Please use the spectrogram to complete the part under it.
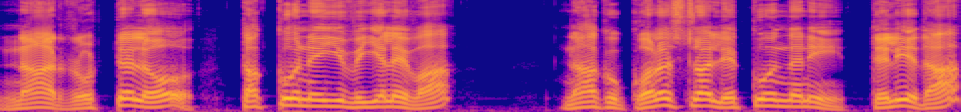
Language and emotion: Telugu, angry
